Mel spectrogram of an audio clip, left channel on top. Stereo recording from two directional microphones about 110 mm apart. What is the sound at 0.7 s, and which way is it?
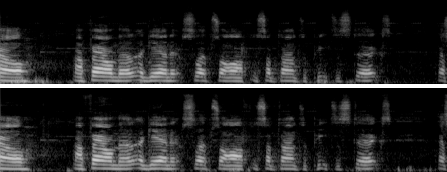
Speech, 35° left (ahead or behind).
